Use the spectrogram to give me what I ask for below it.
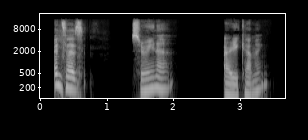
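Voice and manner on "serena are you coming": put-on slithery, mournful, petty, snaky sad delivery. Retelling a TV scene, imitating Aaron Tveit's snaky, sad delivery. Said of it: "in the weirdest, snakiest, saddest way".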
